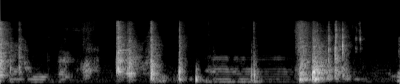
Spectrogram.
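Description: Sharp clicks and knocks of a The Cup hockey card tin being opened and handled: its lid lifted off and the box set down, with a cluster of knocks near the end.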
